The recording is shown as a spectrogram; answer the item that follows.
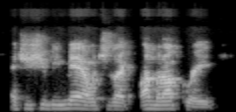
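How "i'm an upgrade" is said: mock angry, sarcastic delivery. Retelling a character's line while discussing her: imitating sarcastic anger. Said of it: "She said that sarcastically with anger".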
